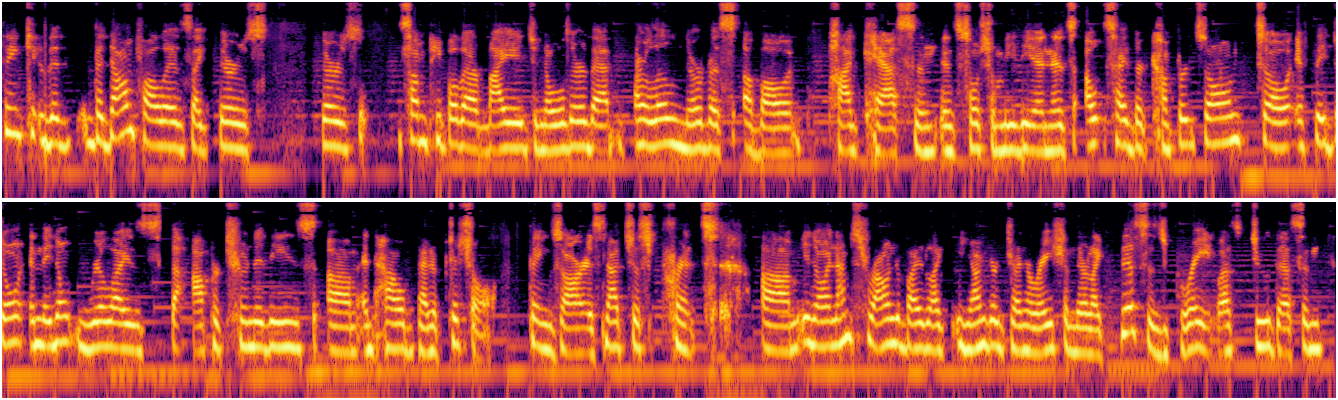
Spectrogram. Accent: Wisconsin, United States; I'm from Wisconsin, so I'm always going to promote brandy

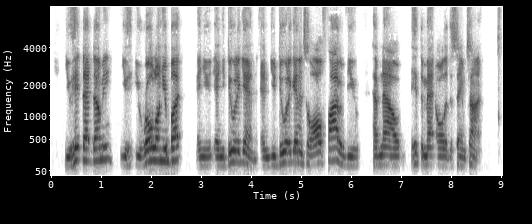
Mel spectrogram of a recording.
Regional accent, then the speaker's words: New York, United States; I'm a New Yorker, so I'm a Giants fan.

